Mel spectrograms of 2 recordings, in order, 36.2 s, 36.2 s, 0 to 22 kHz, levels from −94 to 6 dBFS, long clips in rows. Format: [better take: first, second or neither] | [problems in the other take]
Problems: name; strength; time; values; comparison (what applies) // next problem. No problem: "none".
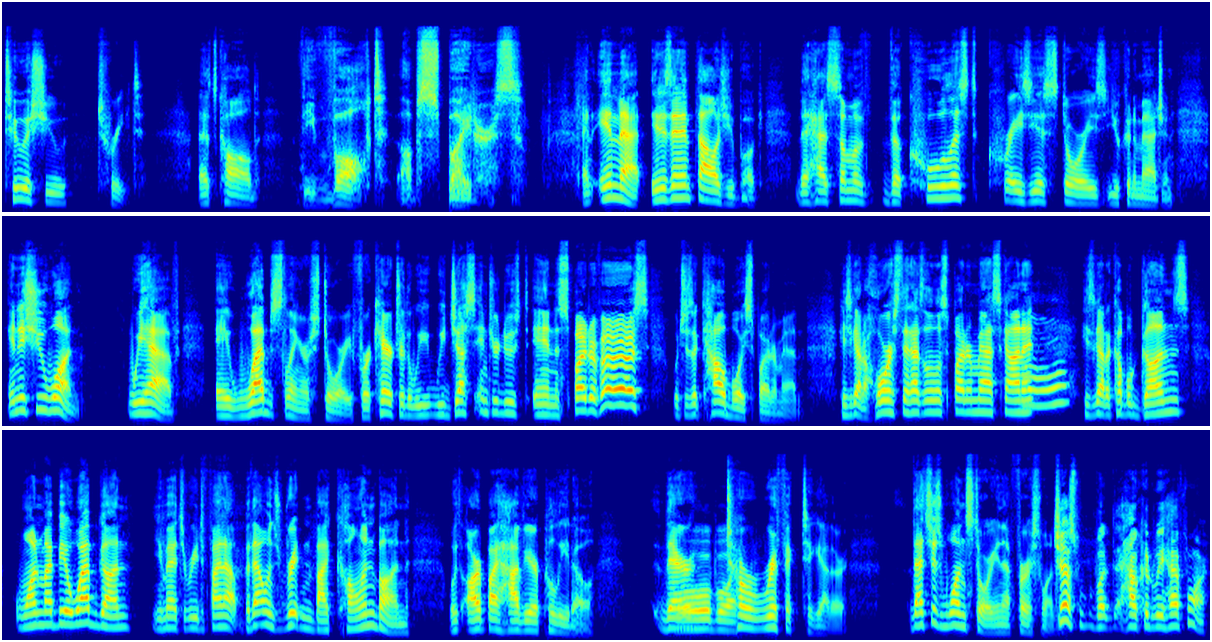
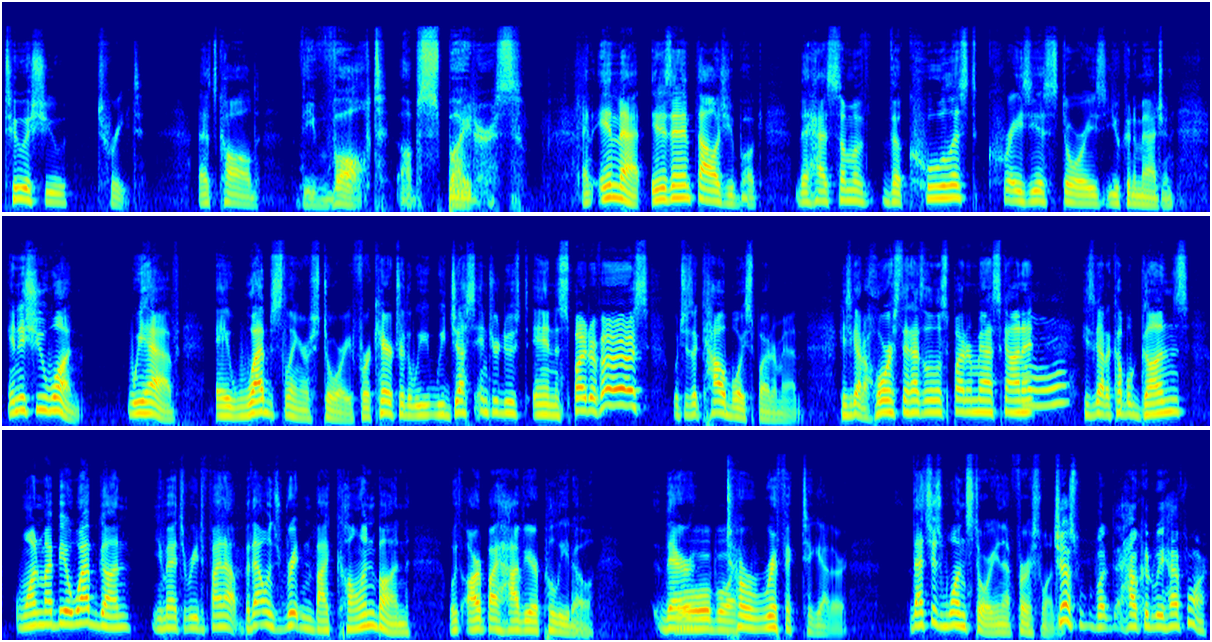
second | thin; very; fading below 650 Hz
